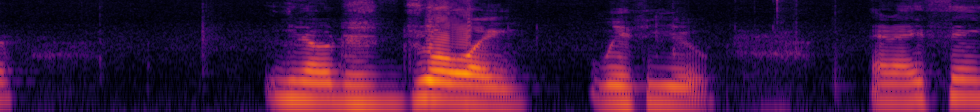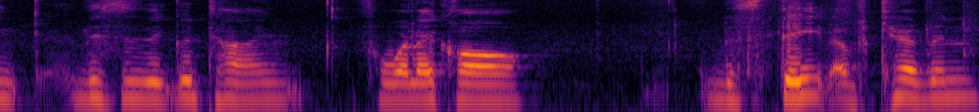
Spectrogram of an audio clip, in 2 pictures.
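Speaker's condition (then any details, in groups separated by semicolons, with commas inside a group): Cerebral palsy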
